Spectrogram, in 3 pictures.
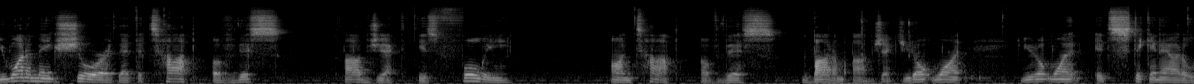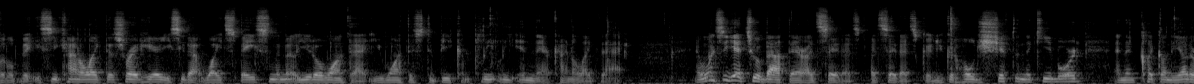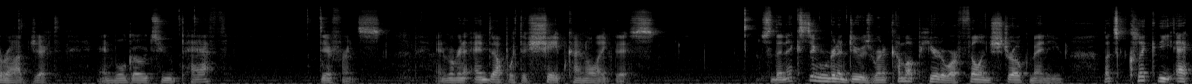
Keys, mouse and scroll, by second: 1.3 ctrl+click, 4.3-6.7 ctrl+drag, 8.7 =, 10.1-12.2 ctrl+drag, 15.6-17.2 ctrl+drag, 18.2 1, 18.8 scroll up 2, 19.3 scroll down 2, 23.7 shift+click, 25.9 click, 27.1 click, 30.9-31.3 scroll up 2.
